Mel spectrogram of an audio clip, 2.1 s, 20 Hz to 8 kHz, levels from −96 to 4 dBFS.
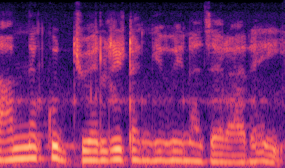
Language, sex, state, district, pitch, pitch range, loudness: Hindi, female, Uttar Pradesh, Etah, 165 Hz, 145-180 Hz, -17 LUFS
